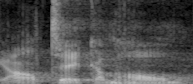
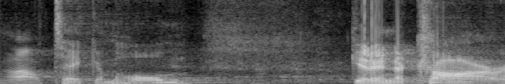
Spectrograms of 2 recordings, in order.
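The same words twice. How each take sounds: First: Said in the usual way. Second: Put-on lower, gruff old-timer talking round a toothpick; old man with a toothpick. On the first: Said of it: "all the old men talk like that". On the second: Old sponsor ordering the kid into his car, low and gruff. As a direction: growl it like a crusty old sponsor. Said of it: "he had this toothpick all the time".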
